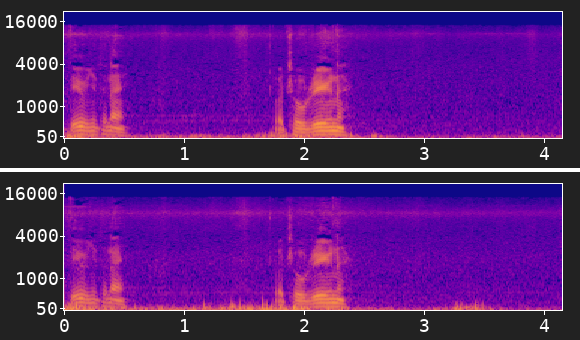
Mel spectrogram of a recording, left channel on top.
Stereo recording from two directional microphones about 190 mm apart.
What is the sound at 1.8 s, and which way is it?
Speech, 25° left (ahead or behind).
